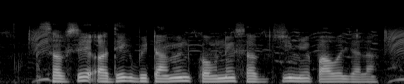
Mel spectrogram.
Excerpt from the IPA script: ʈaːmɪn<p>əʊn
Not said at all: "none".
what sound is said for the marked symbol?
k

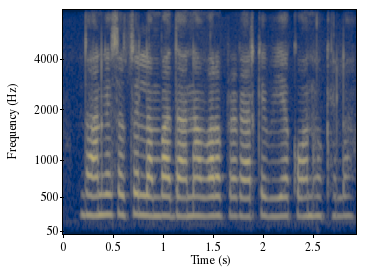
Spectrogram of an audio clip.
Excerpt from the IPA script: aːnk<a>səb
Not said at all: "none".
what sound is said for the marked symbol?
e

